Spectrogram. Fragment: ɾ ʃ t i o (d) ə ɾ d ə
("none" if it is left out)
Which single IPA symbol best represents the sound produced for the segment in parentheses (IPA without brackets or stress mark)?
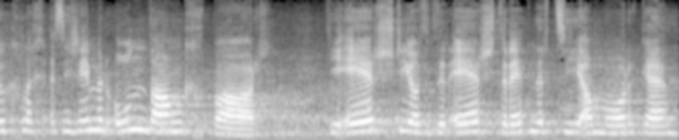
d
